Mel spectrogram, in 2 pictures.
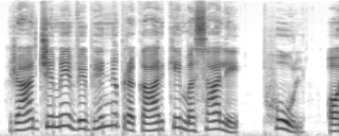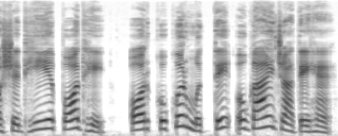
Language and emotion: Hindi, neutral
